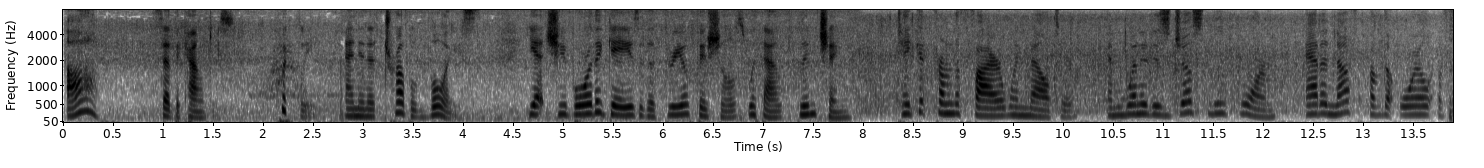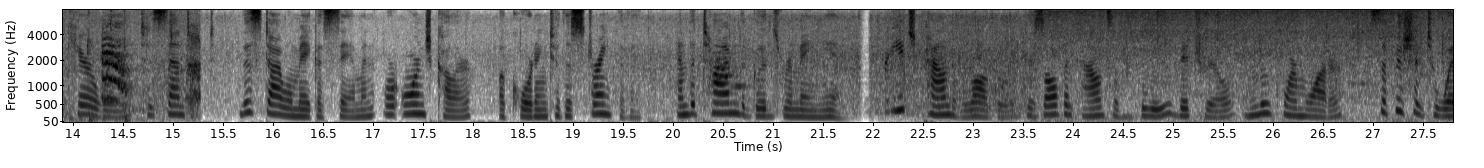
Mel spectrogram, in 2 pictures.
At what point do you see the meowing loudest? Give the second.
14 s.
